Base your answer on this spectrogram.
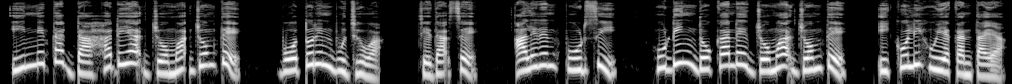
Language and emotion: Santali, fearful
